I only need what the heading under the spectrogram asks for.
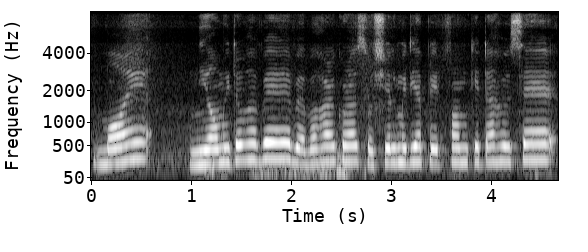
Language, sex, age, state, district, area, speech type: Assamese, female, 18-30, Assam, Kamrup Metropolitan, urban, spontaneous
